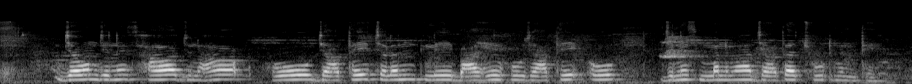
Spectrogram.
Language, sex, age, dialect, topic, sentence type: Chhattisgarhi, male, 56-60, Western/Budati/Khatahi, banking, statement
